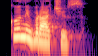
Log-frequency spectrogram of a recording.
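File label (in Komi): кӧні врачыс, Komi, female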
